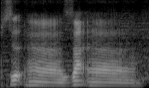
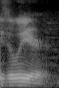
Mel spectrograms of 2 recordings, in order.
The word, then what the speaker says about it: Xyler: And next up, Xyler. Xyler. Sorry. I keep wanting to say Zalier. Just because of how Githyanki names get pronounced, but...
